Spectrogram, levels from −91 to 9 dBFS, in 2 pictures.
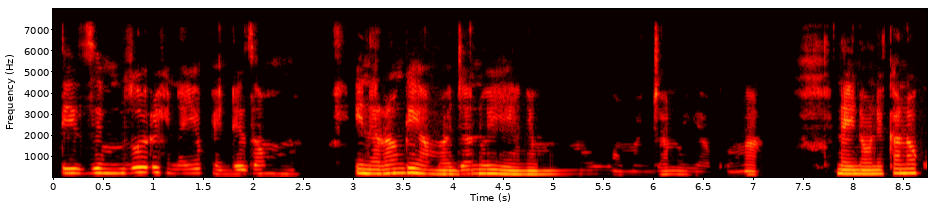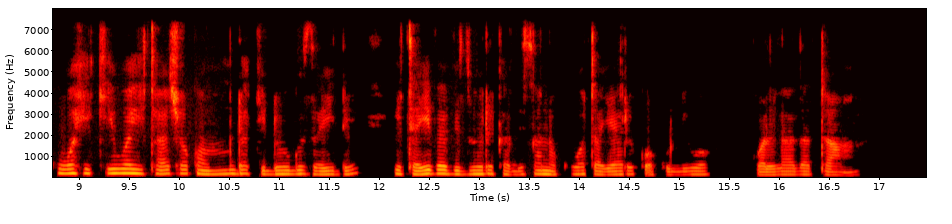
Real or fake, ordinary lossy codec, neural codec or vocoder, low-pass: real; AAC, 48 kbps; none; 7.2 kHz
